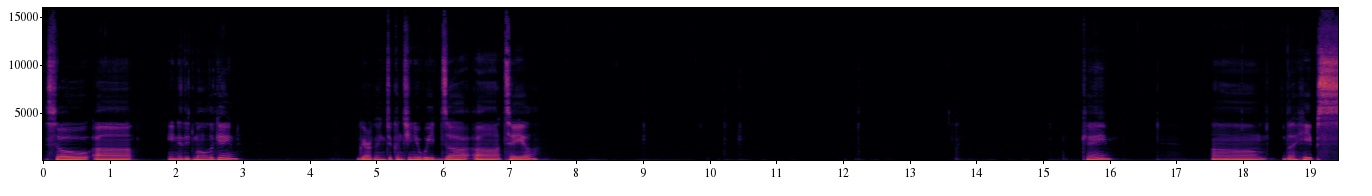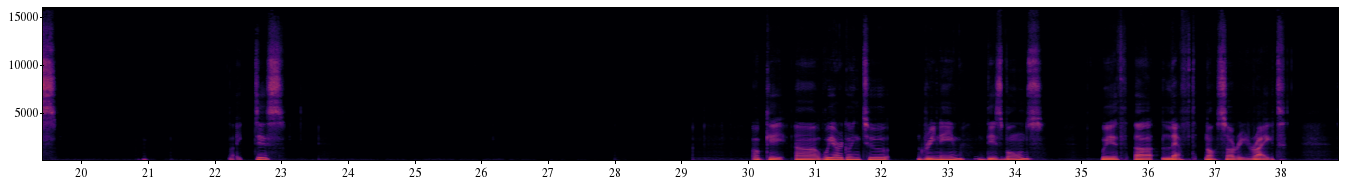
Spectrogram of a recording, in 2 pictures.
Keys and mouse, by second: 0.0 middle click, 0.8-2.8 drag, 1.5 ctrl+Tab, 4.8 g, 7.0 g, 8.0 g, 8.8 e, 10.2 e, 10.9 e, 12.3 e, 13.6 e, 17.0-18.1 drag, 19.0-20.8 middle drag, 19.6 e, 23.0 e, 25.7 click, 26.1 g, 31.3 click, 31.3 right click, 31.5 g, 32.8-36.8 drag, 33.3 g.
